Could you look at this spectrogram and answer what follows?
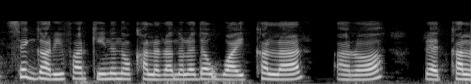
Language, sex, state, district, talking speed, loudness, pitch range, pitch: Chakma, female, Tripura, West Tripura, 125 wpm, -15 LUFS, 230-255 Hz, 240 Hz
